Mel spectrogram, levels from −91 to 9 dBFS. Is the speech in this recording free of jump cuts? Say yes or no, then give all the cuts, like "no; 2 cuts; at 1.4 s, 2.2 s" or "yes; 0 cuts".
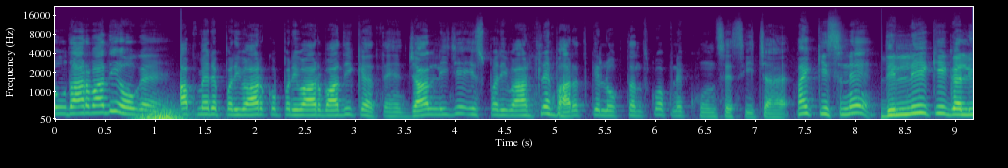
no; 3 cuts; at 1.3 s, 7.3 s, 8.2 s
